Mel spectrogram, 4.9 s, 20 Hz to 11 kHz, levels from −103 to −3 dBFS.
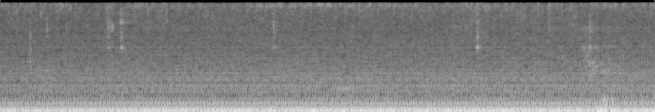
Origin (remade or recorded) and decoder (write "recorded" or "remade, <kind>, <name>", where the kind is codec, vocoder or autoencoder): remade, vocoder, Vocos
